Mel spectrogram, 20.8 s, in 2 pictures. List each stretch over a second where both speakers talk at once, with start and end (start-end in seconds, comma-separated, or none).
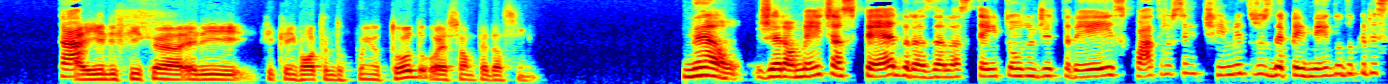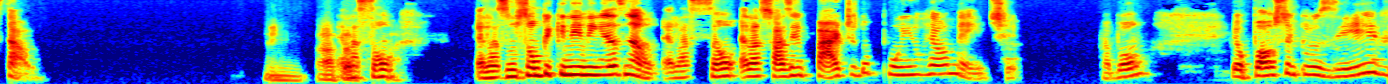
none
